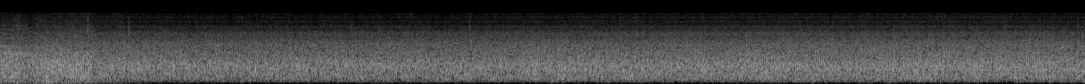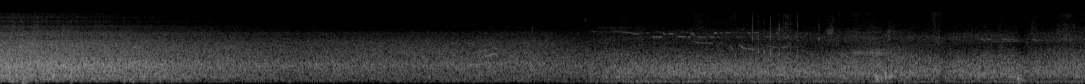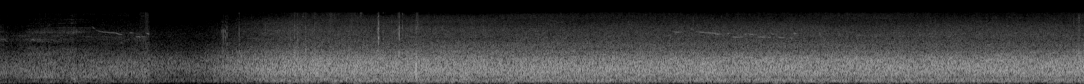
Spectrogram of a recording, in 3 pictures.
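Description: A stony river rushing steadily. It grows quieter through the middle and comes back louder with a sudden step about four-fifths of the way through.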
